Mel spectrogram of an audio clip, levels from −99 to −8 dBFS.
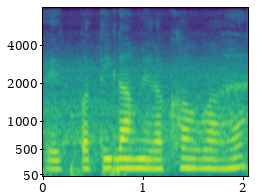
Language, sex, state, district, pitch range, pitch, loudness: Hindi, female, Bihar, Samastipur, 160-170 Hz, 165 Hz, -17 LUFS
